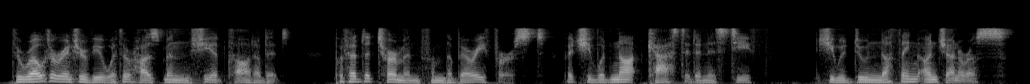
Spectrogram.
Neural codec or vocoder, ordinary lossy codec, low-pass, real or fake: codec, 16 kHz, 0.5 kbps, X-Codec, HuBERT features, trained on LibriSpeech; MP3, 48 kbps; 5.4 kHz; fake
